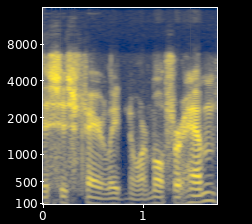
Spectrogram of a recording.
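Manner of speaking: muttering under breath. A character remarks about a man during a game scene, muttering under her breath. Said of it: "you hear Lyra mutter under her breath".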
